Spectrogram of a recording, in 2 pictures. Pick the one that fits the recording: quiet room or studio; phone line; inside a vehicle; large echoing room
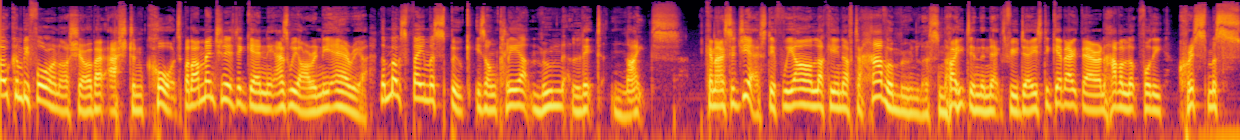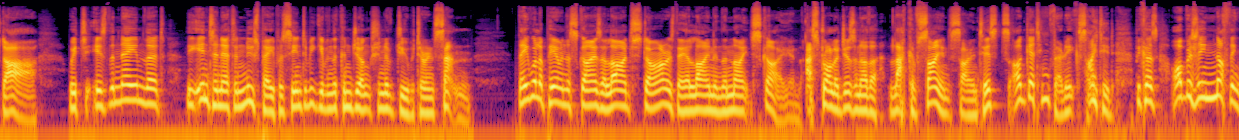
quiet room or studio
